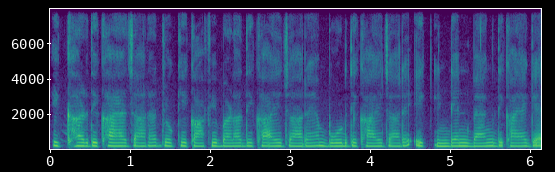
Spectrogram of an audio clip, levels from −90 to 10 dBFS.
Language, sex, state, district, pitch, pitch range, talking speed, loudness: Hindi, female, Himachal Pradesh, Shimla, 185 Hz, 180-190 Hz, 235 wpm, -18 LUFS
